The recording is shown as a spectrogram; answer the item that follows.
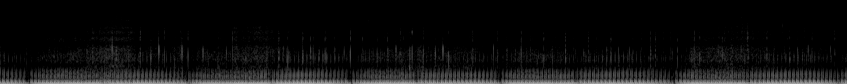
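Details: Steady low purring from a domestic cat, a buzzing rumble in rhythmic breathing cycles roughly every one and a half seconds, with soft clicks and rustles in the foreground.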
